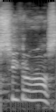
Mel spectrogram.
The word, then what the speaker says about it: Sigur Rós: How do you pronounce that? Oh, Sigur Rós.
